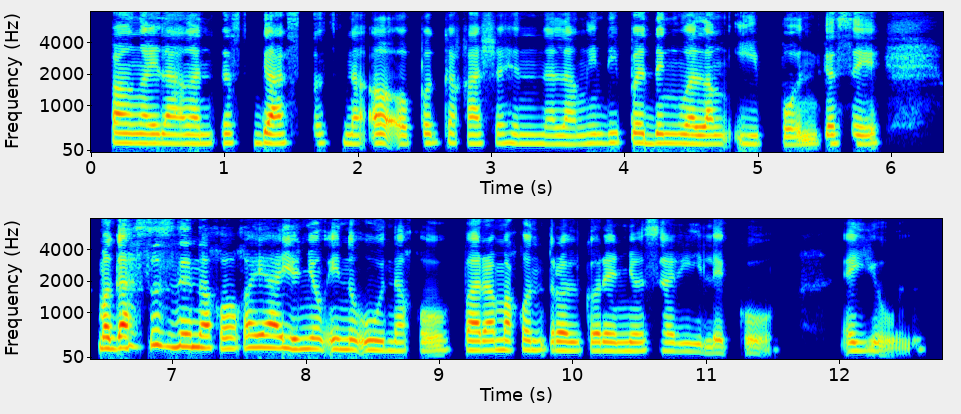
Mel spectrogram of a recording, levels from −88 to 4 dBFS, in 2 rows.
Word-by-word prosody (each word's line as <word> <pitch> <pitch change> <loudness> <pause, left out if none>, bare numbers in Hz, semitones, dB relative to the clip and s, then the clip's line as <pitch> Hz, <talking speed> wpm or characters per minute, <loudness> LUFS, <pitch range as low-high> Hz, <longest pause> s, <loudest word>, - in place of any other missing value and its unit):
pangangailangan, 195 -2 +1
tas 200 0 -4 0.2
gastos 200 0 +1
na, 185 -1 -2
oo, 190 -2 +2
pagkakasyahin 195 -1 -5
na 180 - -5
lang, 180 0 -4
hindi 195 +2 -5
puwedeng 200 -1 0
walang 185 -1 +2
ipon 170 - -6
kasi 185 -1 -2 0.6
magastos 270 +5 +5
din 275 -1 +5
ako 230 -2 +1
kaya 255 0 +6
'yun 225 -1 +3
'yung - - -7
inuuna 200 -3 +1
ko 100 +3 -5
para 200 0 +5
ma-kontrol 195 -2 +1
ko 185 0 +2
rin 185 0 0
'yung 180 +1 -2
sarili 180 - -5
ko, 425 - -8 0.5
eh, 180 - -1
'yun. 320 - -9
195 Hz, 140 wpm, -23 LUFS, 185-215 Hz, 0.6 s, kaya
